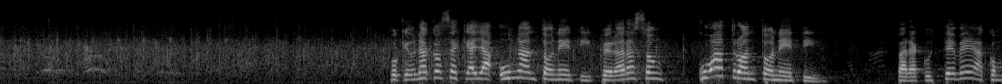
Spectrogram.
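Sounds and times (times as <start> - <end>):
audience applause: 0.0 - 6.1
speech: 3.9 - 8.3, 9.0 - 10.0.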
